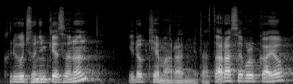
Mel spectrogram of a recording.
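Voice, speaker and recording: A middle-aged man preaching a sermon as pastor, his voice rising high in quoted lines and dropping low at the end of phrases. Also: sing-song, fast, a little mellow.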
